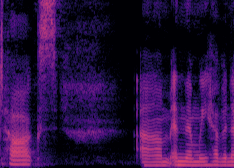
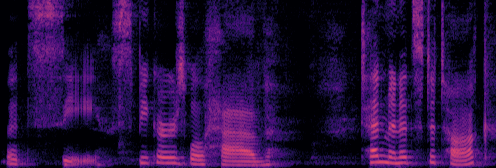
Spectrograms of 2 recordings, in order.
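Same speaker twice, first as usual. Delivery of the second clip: ordinary delivery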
